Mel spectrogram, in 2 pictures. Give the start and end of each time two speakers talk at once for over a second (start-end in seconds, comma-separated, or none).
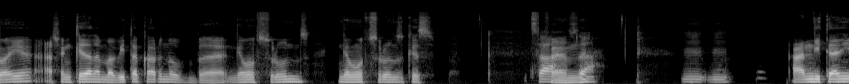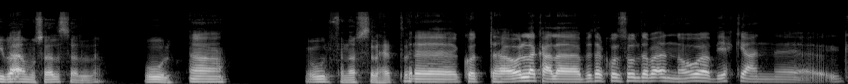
none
